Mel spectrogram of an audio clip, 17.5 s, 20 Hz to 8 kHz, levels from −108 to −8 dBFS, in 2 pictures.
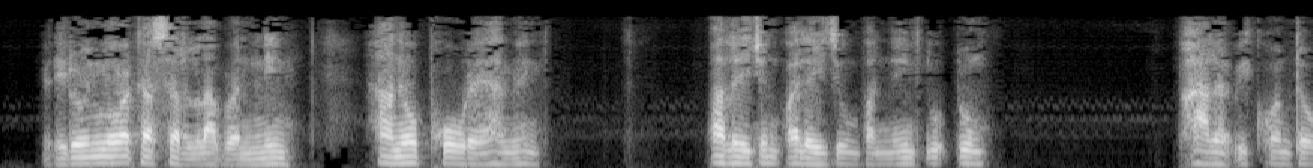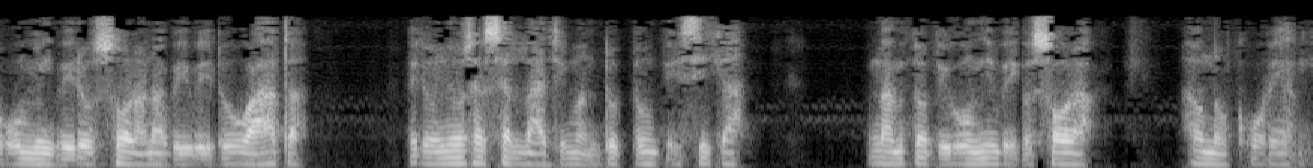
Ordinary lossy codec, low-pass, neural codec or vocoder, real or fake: MP3, 24 kbps; 7.2 kHz; codec, 16 kHz in and 24 kHz out, 0.6 kbps, FocalCodec, streaming, 4096 codes; fake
